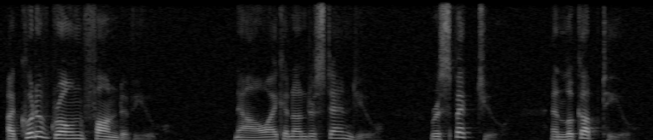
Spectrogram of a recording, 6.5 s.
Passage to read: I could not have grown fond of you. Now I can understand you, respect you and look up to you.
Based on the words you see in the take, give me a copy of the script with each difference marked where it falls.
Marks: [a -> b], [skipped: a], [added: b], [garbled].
I could [skipped: not] have grown fond of you. Now I can understand you, respect you and look up to you.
